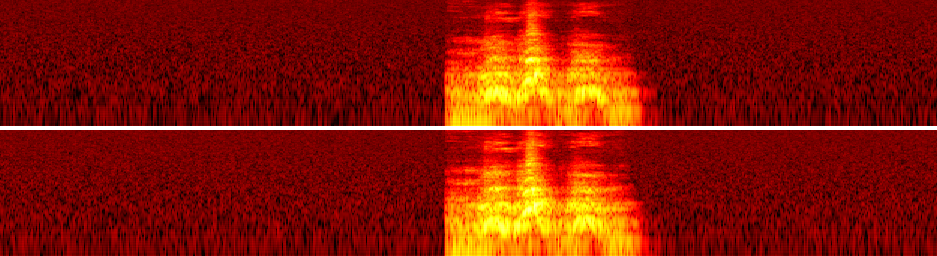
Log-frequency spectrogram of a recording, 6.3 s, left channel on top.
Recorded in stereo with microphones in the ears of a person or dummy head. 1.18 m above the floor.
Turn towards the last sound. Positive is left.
turn(degrees=-45)  # may be behind; listen again after turning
